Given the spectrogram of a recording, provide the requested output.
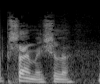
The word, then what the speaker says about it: Przemyśl: Bueno, se llama Przemyśl.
